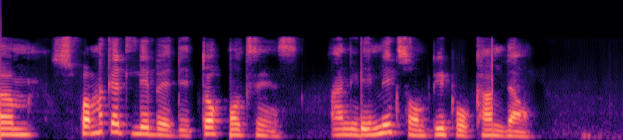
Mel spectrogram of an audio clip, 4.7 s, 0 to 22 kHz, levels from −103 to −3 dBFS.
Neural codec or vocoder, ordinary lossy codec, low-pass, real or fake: codec, 16 kHz, 4 kbps, X-Codec, HuBERT features, trained on balanced general audio; none; 7.2 kHz; fake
